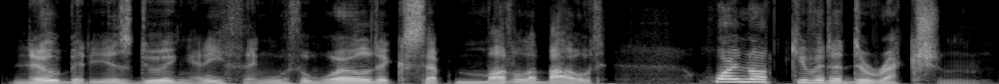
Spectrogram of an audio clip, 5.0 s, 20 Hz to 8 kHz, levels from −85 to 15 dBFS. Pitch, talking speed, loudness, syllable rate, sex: 140 Hz, 190 wpm, -17 LUFS, 5.8 syllables/s, male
